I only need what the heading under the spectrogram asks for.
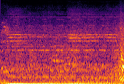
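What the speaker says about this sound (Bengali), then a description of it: "এই যে দেখছেন পাশে ট্রেনটা দাঁড়িয়ে আছে" A stationary train hums steadily nearby at a railway platform, a continuous mechanical drone with faint hiss and no speech over it.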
